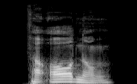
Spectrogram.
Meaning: regulation, ordinance, statutory instrument
- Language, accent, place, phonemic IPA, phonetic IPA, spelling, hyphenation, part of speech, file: German, Germany, Berlin, /fɛʁˈɔʁtnʊŋ/, [fɛɐ̯ˈɔʁtnʊŋ], Verordnung, Ver‧ord‧nung, noun, De-Verordnung.ogg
